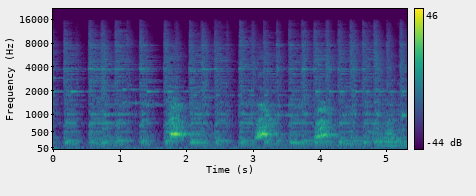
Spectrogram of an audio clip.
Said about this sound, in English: Hark? That dog's bite is worse than his bark. And that dog bark is fierce. Listen as the shock of the sound waves pierce. That dog's fierce.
